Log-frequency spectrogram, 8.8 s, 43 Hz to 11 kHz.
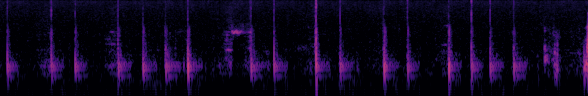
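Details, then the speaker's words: Simulated (improvised) teaching demonstration of premature ventricular contractions: regular heart sounds at about 130 a minute that start normally, then occasional early beats break the rhythm; ventricular extrasystoles. "eso indicaría más o menos que es la ex extrasístoles y se escucharía más o menos así primero empieza normalmente pero se va a precipitar"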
